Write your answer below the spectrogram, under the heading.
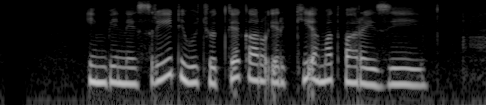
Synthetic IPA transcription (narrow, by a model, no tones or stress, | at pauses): ʔimpinesɾid̪̥i̤wud̥ʒ̥ṳt̪̚kekaɾoʔirɡ̥i̤ʔahmat̪fahɾezi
